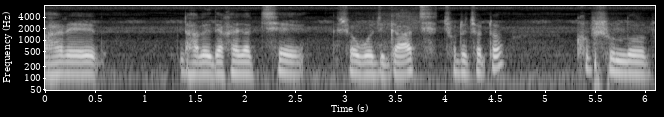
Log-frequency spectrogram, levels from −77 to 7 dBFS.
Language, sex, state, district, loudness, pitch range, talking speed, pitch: Bengali, male, West Bengal, Cooch Behar, -15 LUFS, 125-140 Hz, 110 wpm, 130 Hz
